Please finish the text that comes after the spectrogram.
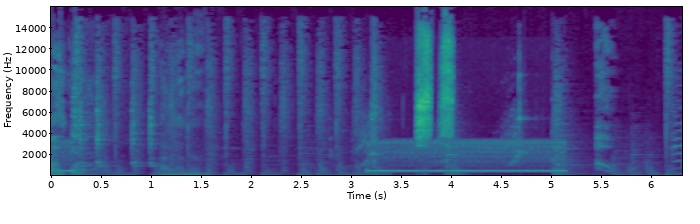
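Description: A telephone ringback tone sounds once on an outgoing call to an ice-pop seller, a steady, fairly loud hum lasting about two seconds, with busy background sound and voices before and after it.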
